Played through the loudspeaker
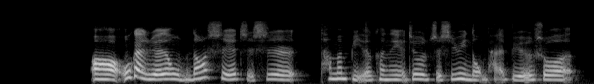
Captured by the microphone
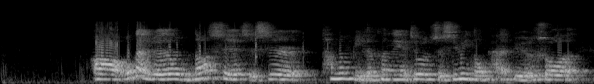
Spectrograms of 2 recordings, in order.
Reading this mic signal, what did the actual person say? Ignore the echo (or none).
none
